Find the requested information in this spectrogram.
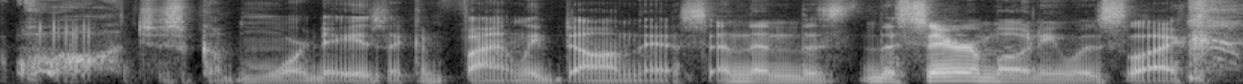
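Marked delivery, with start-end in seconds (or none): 0.1-2.4 hushed longing. Retold or imitated. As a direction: lower and softer, to himself. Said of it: "holding it in my hand and being like".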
